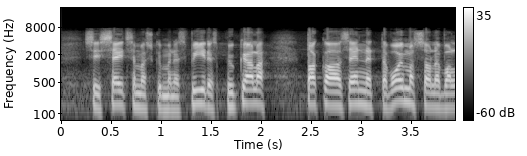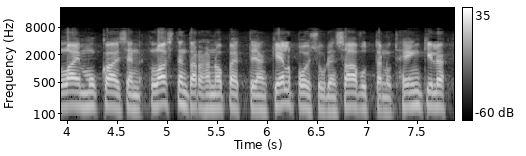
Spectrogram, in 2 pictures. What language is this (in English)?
Finnish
